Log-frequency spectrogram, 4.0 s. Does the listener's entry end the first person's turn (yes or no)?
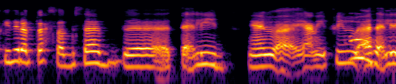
no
